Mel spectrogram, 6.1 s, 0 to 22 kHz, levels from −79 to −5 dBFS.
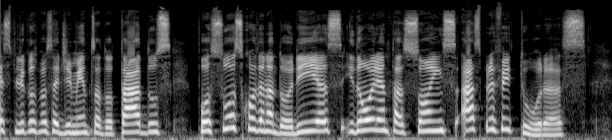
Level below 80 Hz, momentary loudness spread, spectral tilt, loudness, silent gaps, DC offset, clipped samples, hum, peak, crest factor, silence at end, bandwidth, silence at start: -40 dBFS; 5 LU; -3.5 dB/octave; -15 LUFS; none; under 0.1%; under 0.1%; none; 0 dBFS; 16 dB; 0.3 s; 18 kHz; 0 s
